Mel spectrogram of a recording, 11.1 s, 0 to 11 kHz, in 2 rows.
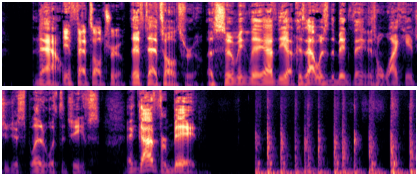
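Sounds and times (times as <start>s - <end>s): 
speech: 0.5s - 8.2s, 8.9s - 9.4s
knocking on wood: 8.9s - 11.0s.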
